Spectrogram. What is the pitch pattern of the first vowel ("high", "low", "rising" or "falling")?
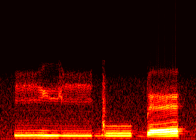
high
